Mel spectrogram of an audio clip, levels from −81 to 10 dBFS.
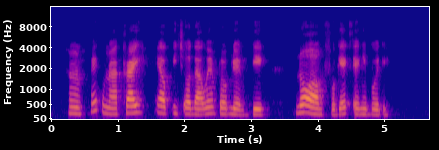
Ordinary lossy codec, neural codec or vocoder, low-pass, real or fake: Opus, 16 kbps; autoencoder, 22.05 kHz, a latent of 192 numbers a frame, VITS, trained on one speaker; 9.9 kHz; fake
